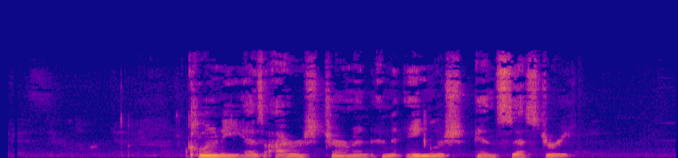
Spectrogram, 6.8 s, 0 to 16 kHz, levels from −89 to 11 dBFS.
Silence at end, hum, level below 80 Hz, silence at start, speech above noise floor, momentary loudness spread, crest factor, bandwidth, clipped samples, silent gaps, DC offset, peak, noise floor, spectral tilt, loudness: 1.1 s; none; -78 dBFS; 1.9 s; 40 dB; 14 LU; 20 dB; 11 kHz; under 0.1%; none; under 0.1%; -6 dBFS; -64 dBFS; -5 dB/octave; -25 LUFS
